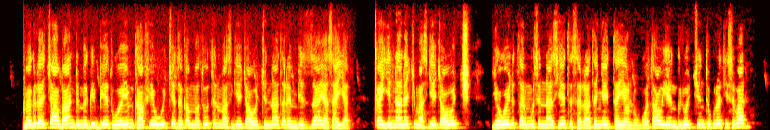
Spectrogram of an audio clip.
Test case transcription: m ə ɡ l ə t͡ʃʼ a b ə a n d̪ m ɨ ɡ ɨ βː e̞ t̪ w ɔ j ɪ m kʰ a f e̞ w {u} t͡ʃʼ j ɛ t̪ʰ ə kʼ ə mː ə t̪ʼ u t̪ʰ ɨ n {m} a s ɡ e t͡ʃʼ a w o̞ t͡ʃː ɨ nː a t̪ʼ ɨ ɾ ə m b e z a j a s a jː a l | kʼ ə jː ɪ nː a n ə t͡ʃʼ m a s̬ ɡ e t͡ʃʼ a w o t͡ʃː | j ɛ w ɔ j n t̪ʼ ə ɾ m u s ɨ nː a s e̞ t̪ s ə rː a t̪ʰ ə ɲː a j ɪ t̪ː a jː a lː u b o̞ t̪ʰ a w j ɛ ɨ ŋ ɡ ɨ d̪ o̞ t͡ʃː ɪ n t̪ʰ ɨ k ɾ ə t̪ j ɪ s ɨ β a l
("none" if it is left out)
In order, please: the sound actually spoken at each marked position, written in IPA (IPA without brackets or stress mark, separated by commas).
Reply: ʊ, m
